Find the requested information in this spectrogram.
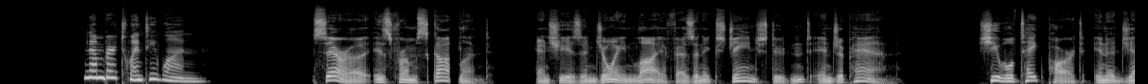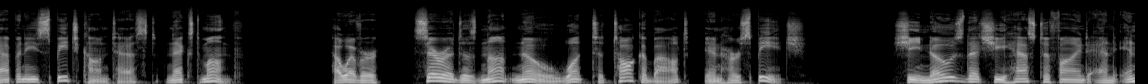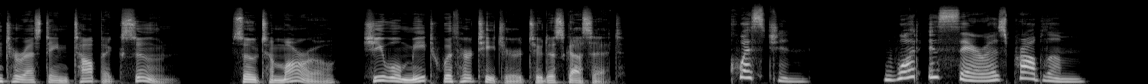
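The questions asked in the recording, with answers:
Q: What is Sarah's problem?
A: She does not know what to talk about in her speech.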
